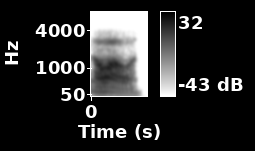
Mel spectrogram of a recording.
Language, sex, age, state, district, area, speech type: Kashmiri, male, 18-30, Jammu and Kashmir, Kulgam, rural, conversation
